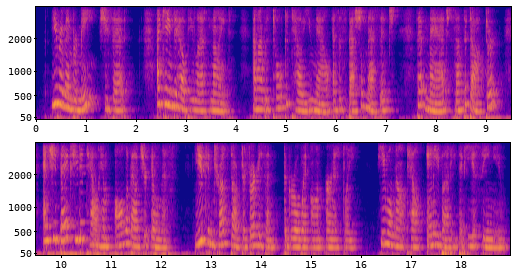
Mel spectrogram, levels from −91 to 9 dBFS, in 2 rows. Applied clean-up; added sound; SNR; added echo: none; none; none; reverberation time 0.4 s.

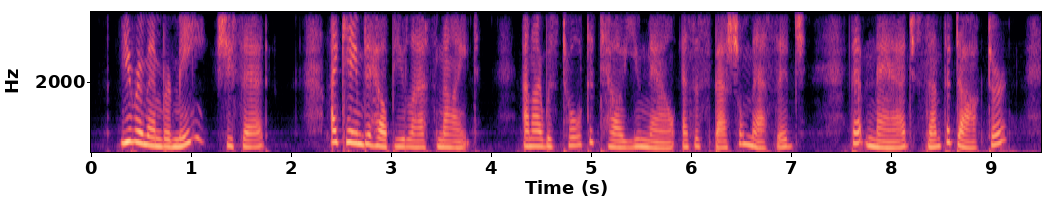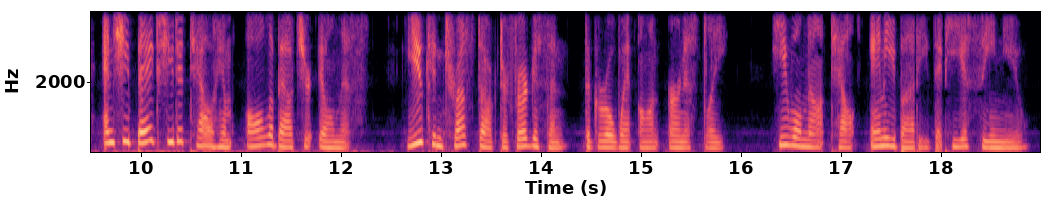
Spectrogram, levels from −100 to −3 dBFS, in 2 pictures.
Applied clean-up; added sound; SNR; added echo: none; none; none; none.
